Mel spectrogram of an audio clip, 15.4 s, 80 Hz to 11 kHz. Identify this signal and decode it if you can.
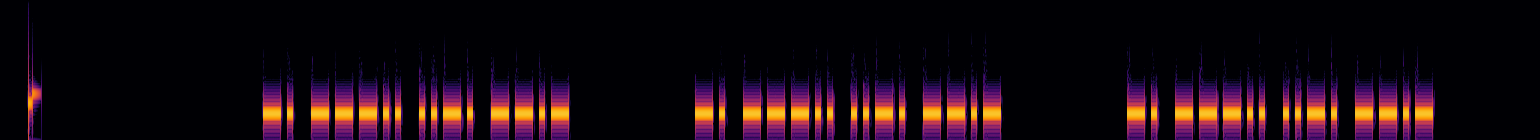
Morse code, heard as a keyed tone, about 20 wpm, 700 Hz. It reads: N8FQ N8FQ N8FQ
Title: USA Call Signs - 4 Characters - Repeated 3x - 20wpm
